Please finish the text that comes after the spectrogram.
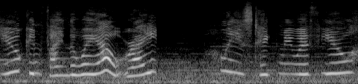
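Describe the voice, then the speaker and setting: A woman's voice: extremely high pitch, measured pace. A woman voicing a timid, tearful young girl in a video game, whiny and pleading. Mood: frightened. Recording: loud music behind the voice.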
